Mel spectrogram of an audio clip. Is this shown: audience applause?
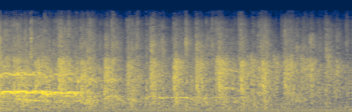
yes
